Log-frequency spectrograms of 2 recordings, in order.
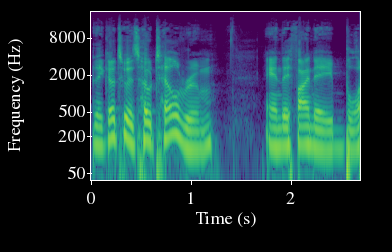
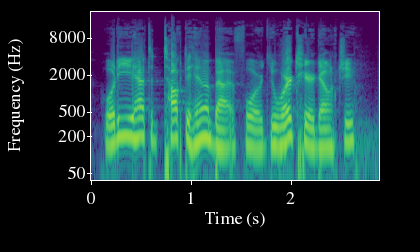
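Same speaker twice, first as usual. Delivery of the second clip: mock pushy, manipulative, entitled, demanding tone. Speaker retells what a guy said to a worker, imitating an entitled demand. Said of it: "That's like Karen energy".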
